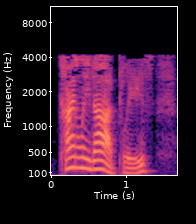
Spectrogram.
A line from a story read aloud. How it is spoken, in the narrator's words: said softly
